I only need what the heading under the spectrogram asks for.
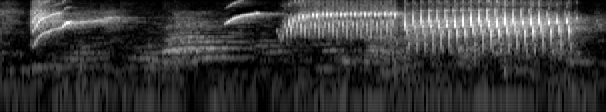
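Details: Canary song for tutoring young canaries or prompting silent ones: a few rising chirps, a sustained bright whistle, then a fast rattling trill, with a low hum beneath.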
